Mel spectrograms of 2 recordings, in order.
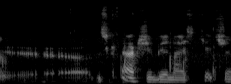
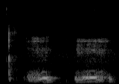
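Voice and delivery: sudden very high squeaky laugh-cough; a strange yelp of a laugh that surprises himself; weird laugh. Real, not acted. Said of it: "that was a weird laugh".

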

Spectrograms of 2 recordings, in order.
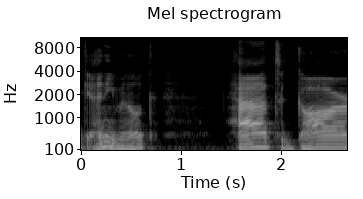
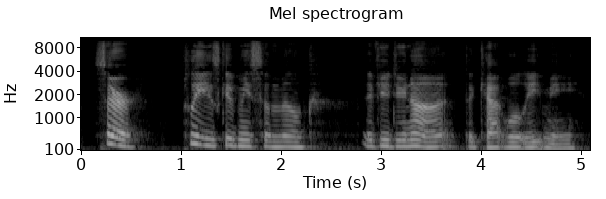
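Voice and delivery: high, pleading little mouse voice; begging mouse; 7 semitones higher than usual. A narrator's reading. Mouse begs the ranch owner for milk, high and pleading. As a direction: beg the rancher like a tiny mouse. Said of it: "the mouse begged".

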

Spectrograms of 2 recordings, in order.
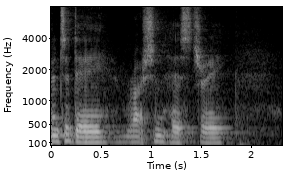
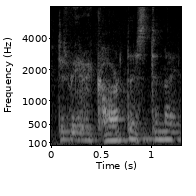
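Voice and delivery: hushed, panicked whisper; urgent whisper; 4 semitones higher, 13 dB quieter, faster than usual. Retold or imitated. Producer whispering to his staff in panic, hushed. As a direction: breathe it out in fear.

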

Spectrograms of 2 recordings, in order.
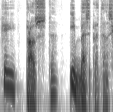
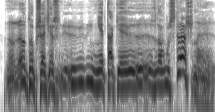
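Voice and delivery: hesitant, higher excusing voice; making excuses; 12 semitones higher, 4 dB louder, slower than usual. A narrator's reading. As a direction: mumble an excuse, stalling. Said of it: "zaczął usprawiedliwiać się Markus". (niepewne tłumaczenie się)

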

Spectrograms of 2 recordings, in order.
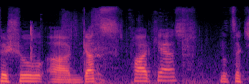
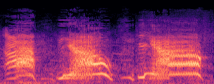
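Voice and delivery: shouting no, much louder and higher; screaming; 14 semitones higher, 13 dB louder, much slower than usual. Real, not acted. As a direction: scream as if torn apart. Character ripped in two.

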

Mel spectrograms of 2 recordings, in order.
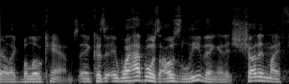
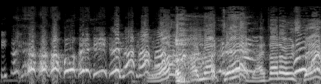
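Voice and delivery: high, loud laughing disbelief; surprised laugh; 8 dB louder, much slower than usual. Real, not acted. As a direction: laugh in shock at being alive. Surprised, relieved to be alive.

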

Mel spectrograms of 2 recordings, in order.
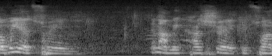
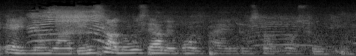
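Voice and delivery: real crying; 3 semitones lower, 12 dB quieter than usual. Real, not acted. Recalling her mother's death.

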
